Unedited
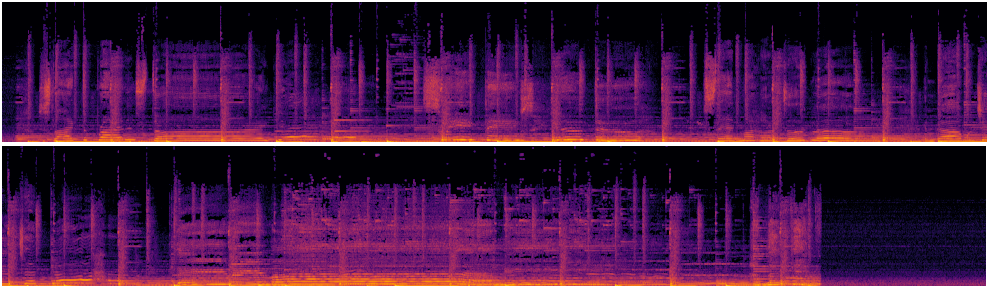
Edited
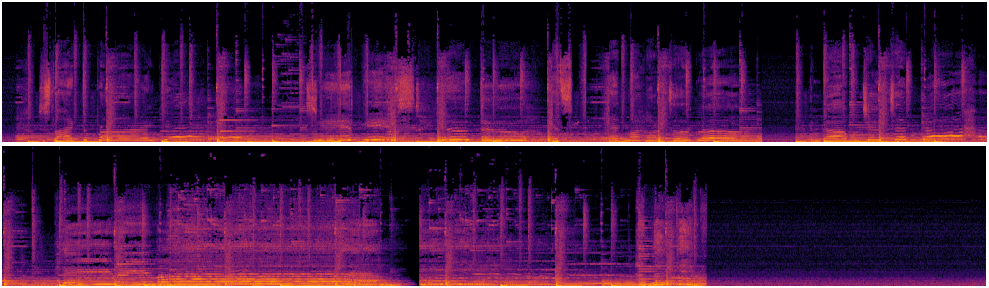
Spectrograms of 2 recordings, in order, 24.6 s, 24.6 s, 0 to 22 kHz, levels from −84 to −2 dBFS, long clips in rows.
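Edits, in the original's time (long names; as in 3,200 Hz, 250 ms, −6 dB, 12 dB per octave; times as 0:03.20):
0:01.25–0:02.68: remove
0:05.24–0:06.61: reverse
0:08.31–0:09.02: reverse
0:10.93–0:11.35: fill with room tone
0:18.26–0:18.96: fade out and dull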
